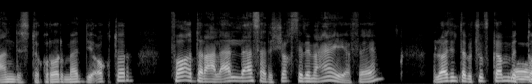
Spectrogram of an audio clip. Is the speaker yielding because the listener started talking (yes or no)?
no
